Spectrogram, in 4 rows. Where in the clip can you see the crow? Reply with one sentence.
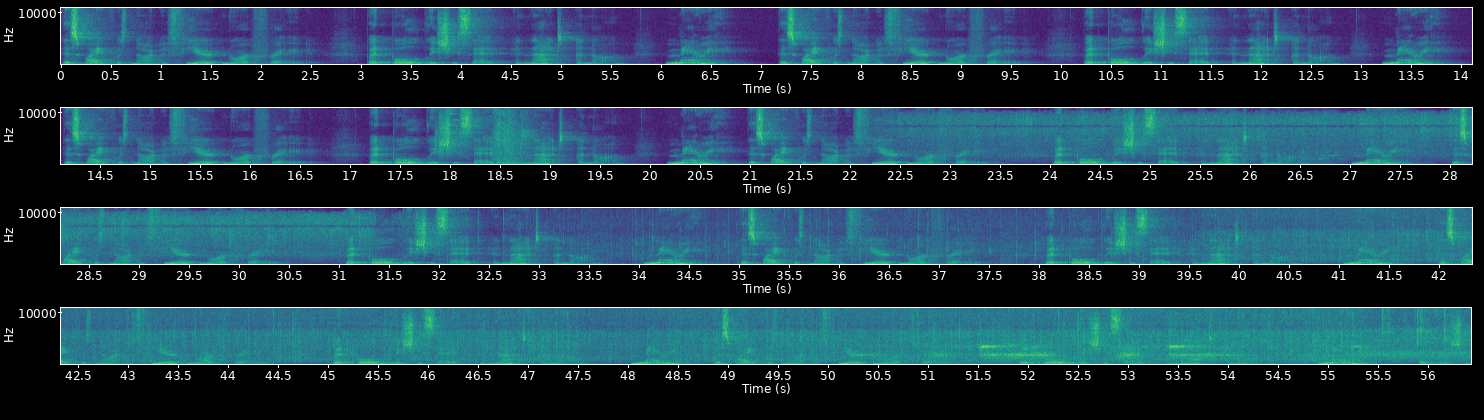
The crow can be heard from 50.2 to 56.0 s.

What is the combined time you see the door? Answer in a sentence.
The door can be heard for 2 seconds in total.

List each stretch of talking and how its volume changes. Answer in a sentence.
The talking can be heard from 0.0 to 56.3 s, at a steady volume.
